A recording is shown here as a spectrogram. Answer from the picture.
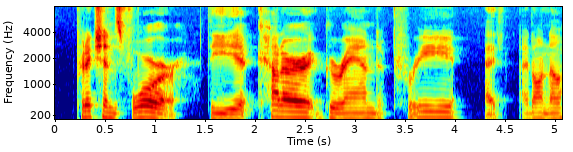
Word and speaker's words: Qatar: Qatar is what most Americans say. Yeah. I know. Qatar. I think Qatar is technically how you're supposed to say it in English, and then it's got like a different pronunciation in Arabic.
